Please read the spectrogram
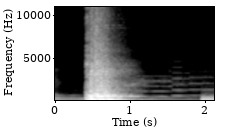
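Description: A single loud, heavy thud about half a second in, dying away over most of a second, over background music with held chords.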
